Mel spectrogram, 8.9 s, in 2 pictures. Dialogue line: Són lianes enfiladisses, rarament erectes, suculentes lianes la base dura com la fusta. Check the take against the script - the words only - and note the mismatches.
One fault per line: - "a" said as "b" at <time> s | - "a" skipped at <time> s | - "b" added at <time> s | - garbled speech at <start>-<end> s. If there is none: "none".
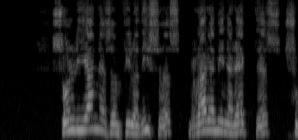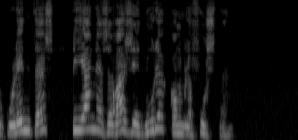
none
